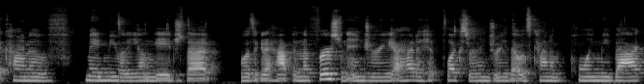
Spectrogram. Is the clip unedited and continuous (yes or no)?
no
